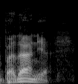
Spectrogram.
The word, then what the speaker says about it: Padania: Quindi anche Padania, nella nostra pronuncia, si pronuncia correttamente Padania e non Padania,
